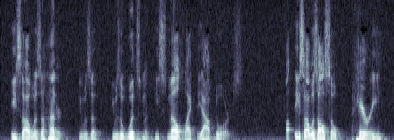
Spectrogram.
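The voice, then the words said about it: Oklahoma accent. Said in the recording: “I talk with an Oklahoma accent”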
